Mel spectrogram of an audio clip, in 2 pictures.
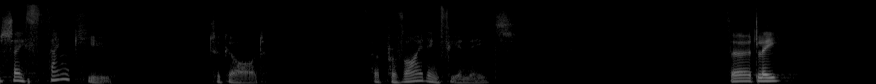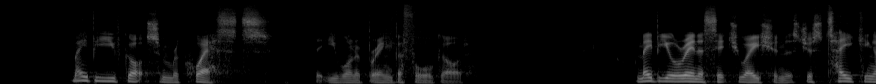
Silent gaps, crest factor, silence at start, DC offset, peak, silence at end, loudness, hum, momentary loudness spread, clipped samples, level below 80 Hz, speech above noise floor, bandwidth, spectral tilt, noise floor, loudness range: none; 28 dB; 0 s; under 0.1%; -18 dBFS; 0 s; -42 LUFS; none; 17 LU; under 0.1%; -76 dBFS; 32 dB; 17.5 kHz; -3 dB/octave; -76 dBFS; 13 LU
